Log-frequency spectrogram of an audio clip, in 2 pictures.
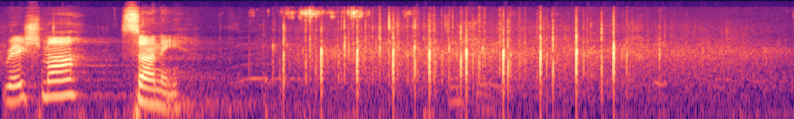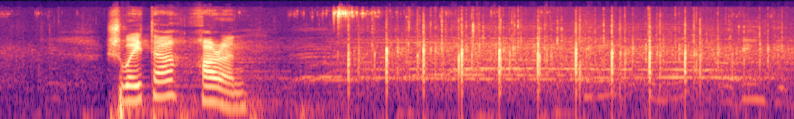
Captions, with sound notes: Reshma Sunny. (audience clapping) Shweta Haran. (audience applauding)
